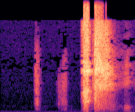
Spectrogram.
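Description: A single loud, sharp sneeze, preceded by two short, soft catches of breath and followed by a brief faint trailing sound.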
